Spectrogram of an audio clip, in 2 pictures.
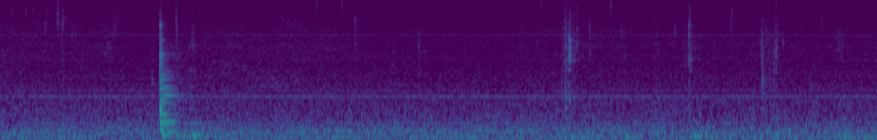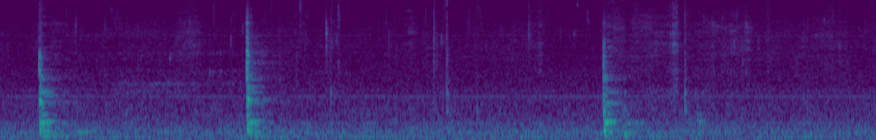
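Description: Wooden spoon stirring rose petals and water in a stainless steel saucepan, knocking sharply against the side of the pot a few times, over a faint steady hum.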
